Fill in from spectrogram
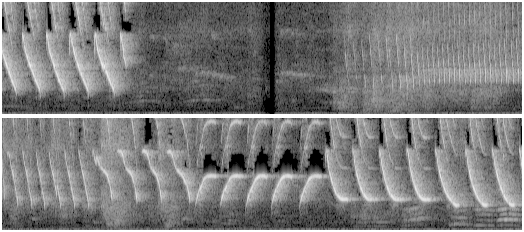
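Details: Canary singing to stimulate other canaries: falling whistled sweeps, a brief silence, then a soft buzzy trill building into varied chirps and loud repeated downward whistles.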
